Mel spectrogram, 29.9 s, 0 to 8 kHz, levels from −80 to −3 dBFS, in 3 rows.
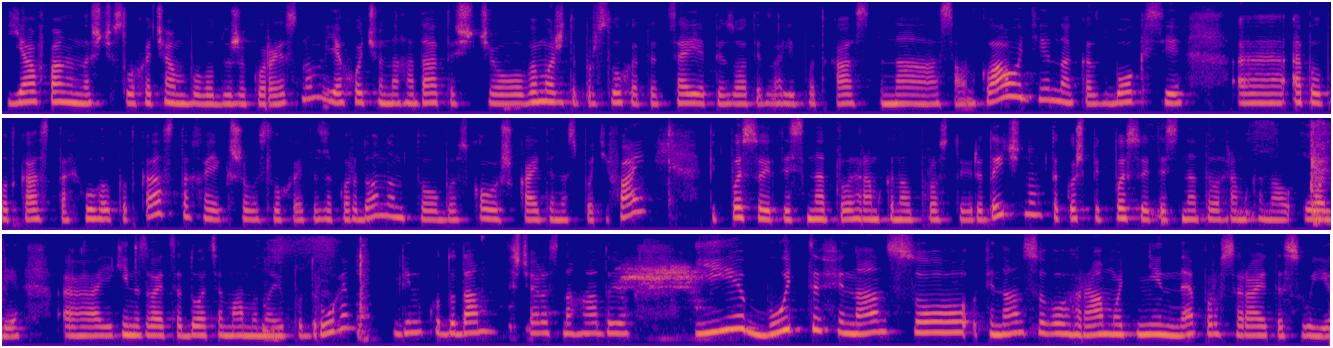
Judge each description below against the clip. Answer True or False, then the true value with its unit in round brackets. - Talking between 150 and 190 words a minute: False (130 wpm)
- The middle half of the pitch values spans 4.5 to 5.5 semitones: False (3.2 semitones)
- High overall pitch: True (205 Hz)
